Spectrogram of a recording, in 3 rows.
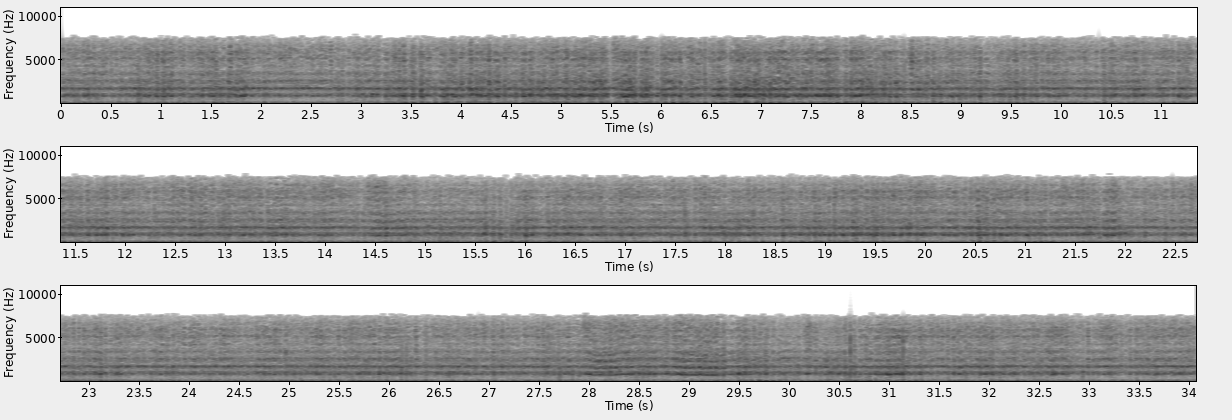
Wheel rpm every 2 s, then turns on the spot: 230, 230, 240, 230, 230, 230, 230, 230, 230, 230, 230, 230, 230, 230, 230, 230, 230.
none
